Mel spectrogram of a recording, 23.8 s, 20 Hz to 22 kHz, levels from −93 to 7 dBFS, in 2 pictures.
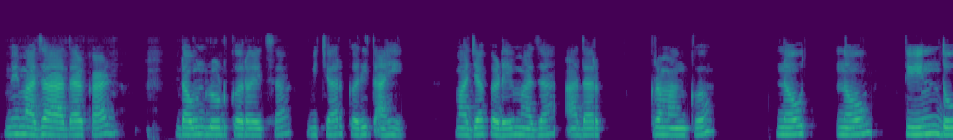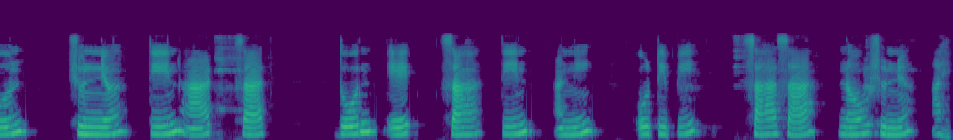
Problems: background sounds at intervals, low volume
